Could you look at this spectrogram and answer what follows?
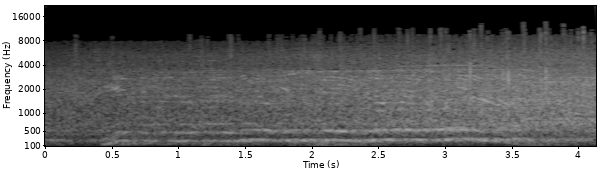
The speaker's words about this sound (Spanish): Han empezado los pitos, han ganado los aplausos, yo creo, ¿eh? Sí, aplauso al final, ¿eh?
